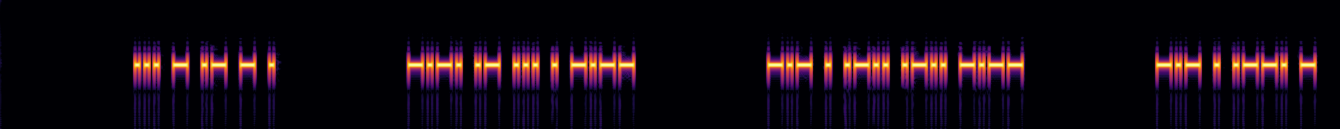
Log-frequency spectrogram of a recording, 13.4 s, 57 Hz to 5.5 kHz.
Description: Morse code, heard as a keyed tone, about 25 wpm, 550 Hz. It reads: STATE CASEY KELLY KEPT
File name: Ultimate Word List / 25WPM Ultimate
